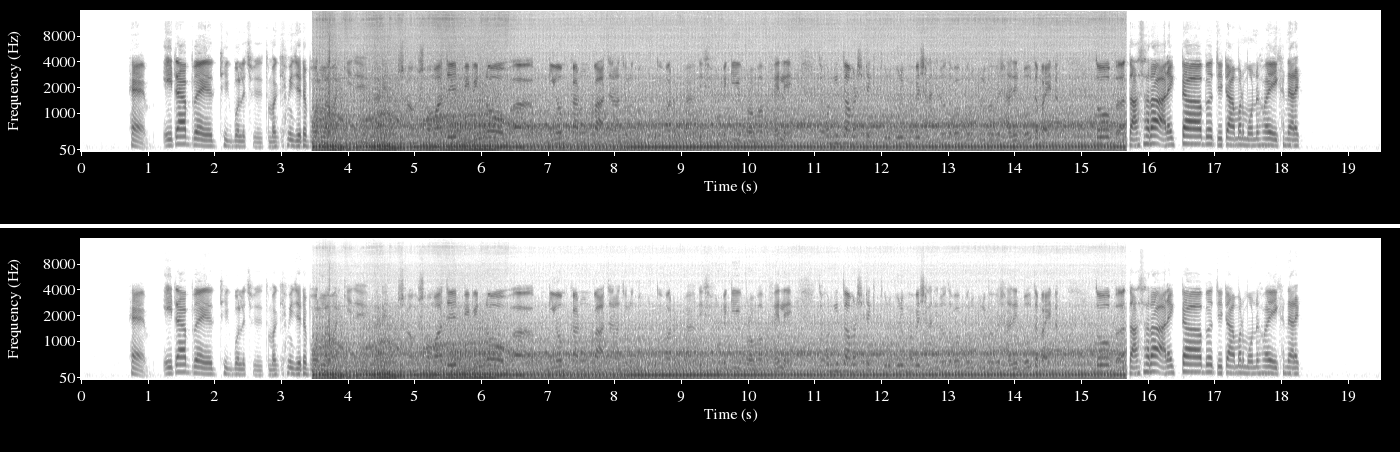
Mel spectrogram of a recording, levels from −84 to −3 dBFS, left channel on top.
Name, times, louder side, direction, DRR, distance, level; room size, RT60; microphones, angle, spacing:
voice 1, 0.7-18.3, left 4 dB, 30° left, 2.6 m, -37 dB
sound 1, 3.5-15.7, left 2 dB, 85° left, 3.3 m, -30 dB
head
